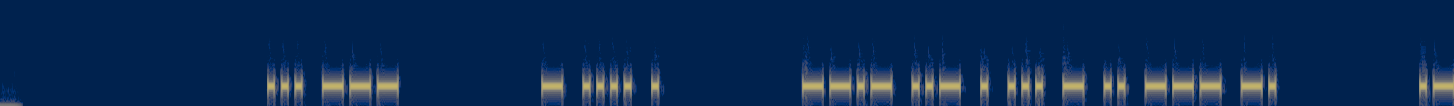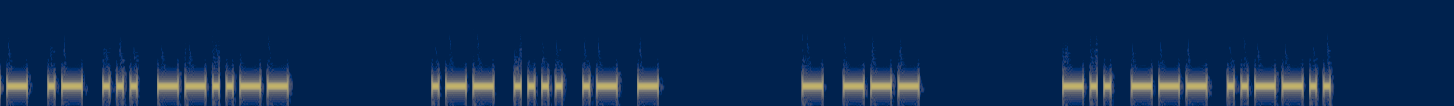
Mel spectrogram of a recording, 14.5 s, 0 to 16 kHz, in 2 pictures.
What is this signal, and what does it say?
Morse code, heard as a keyed tone, about 36 wpm, 700 Hz. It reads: SO THE QUESTION WAS, WHAT TO DO?
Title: 3x Word-Spacing - Sentences from Top 400 Words - 35wpm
